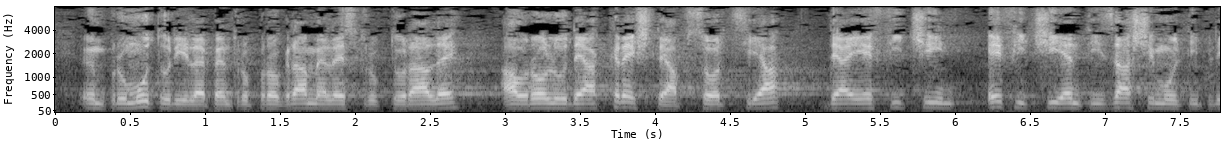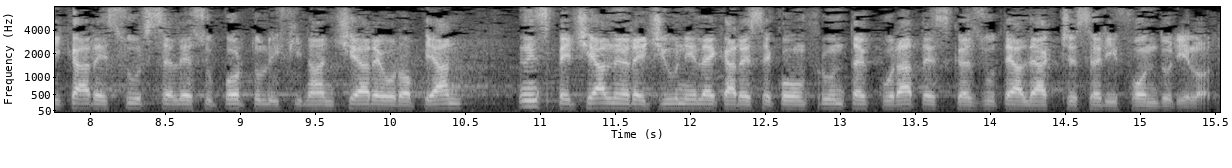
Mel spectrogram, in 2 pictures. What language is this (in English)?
Romanian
